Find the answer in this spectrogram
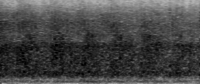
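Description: An audience applauding, steady clapping from many people.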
